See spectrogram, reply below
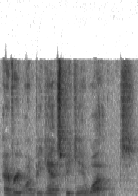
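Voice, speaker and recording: A man, a deacon, reading a fable aloud to students in a careful, measured storytelling manner. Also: medium pitch, creaky, fairly bright tone. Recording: roomy echo.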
